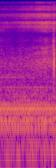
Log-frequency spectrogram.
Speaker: I mean a little few bits keep disappearing up the tube but I'm holding it in place and when you hold the suction tube in place and a lot of regulars will know this uh the power in the machine increases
